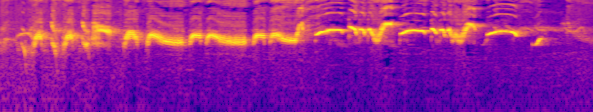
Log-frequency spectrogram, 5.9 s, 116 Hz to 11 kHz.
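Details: A Chinese hwamei (Garrulax canorus) warbles continuously in 2016: a fluid stream of rolling, looping whistles, lower at first, then climbing into higher, sharper twisting phrases.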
